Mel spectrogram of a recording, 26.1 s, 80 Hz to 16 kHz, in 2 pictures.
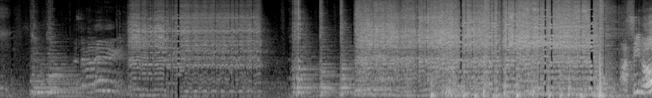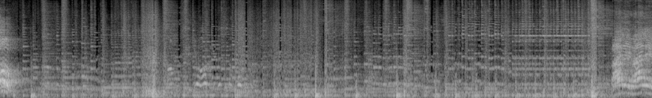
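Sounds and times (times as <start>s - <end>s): acoustic guitar: 0.0s - 26.0s
drum strokes: 6.8s - 12.6s, 13.4s - 25.6s
men singing: 12.4s - 13.6s, 25.2s - 26.0s.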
